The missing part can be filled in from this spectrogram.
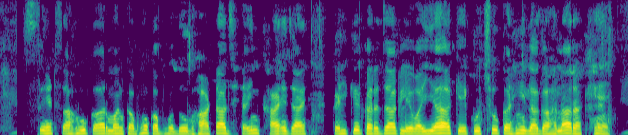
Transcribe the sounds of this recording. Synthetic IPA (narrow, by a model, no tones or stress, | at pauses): sẽːʈsəɦukəɾmənkəbʱõkəbʱõd̪oɡʱaːʈad͡ʒʱəɪnkʰaːẽd͡ʒaːe | kəɦikekəɾd͡ʒakleʋəɪjakekʊt͡ʃʰukəɦĩləɡaɦnaɾəkʰẽ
